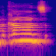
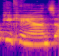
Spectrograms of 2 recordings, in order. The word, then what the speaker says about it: pecan: I will say what my grandfather always said about how you pronounce P-E-C-A-N is they're pecans when you pick them and pecans when you sell them.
